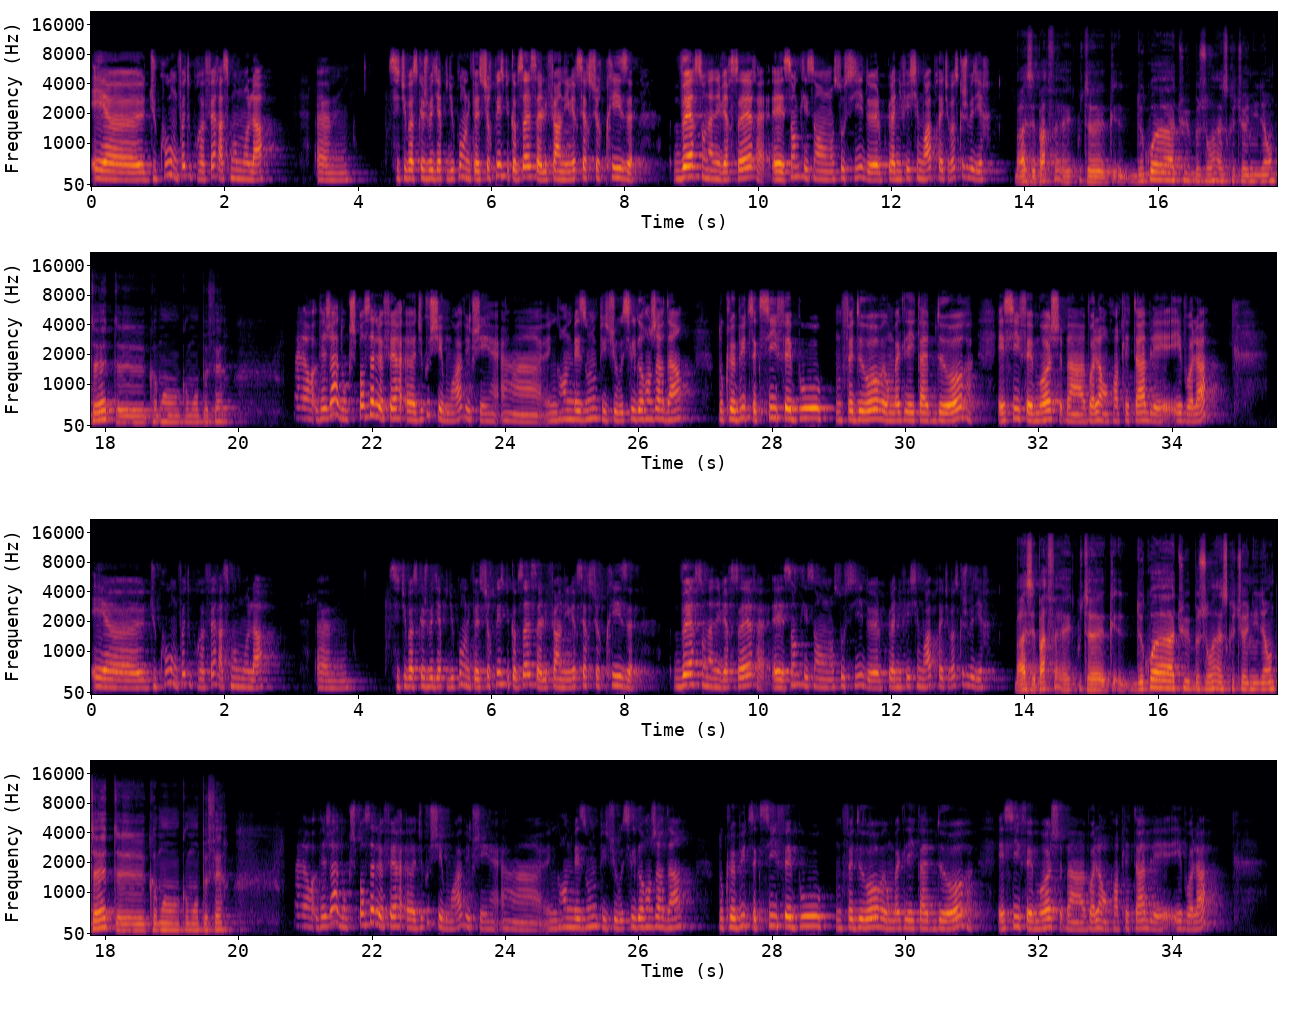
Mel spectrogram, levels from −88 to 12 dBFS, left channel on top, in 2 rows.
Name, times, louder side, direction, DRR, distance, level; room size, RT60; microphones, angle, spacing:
voice 1, 0.0-2.6 3.4-3.9 4.5-8.1 8.7-13.5 20.9-26.7 27.2-31.0 31.4-34.5, left 4 dB, 90° left, 0.9 m, -25 dB
voice 2, 13.9-19.8, right 2 dB, 65° right, 1.0 m, -26 dB
28.0 x 16.0 x 6.1 m
head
